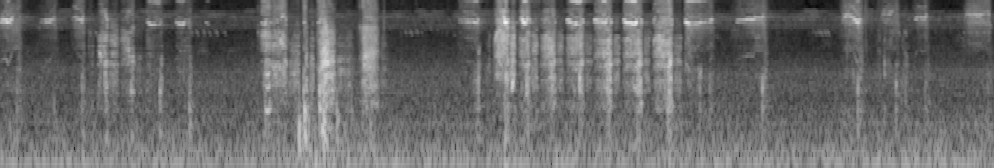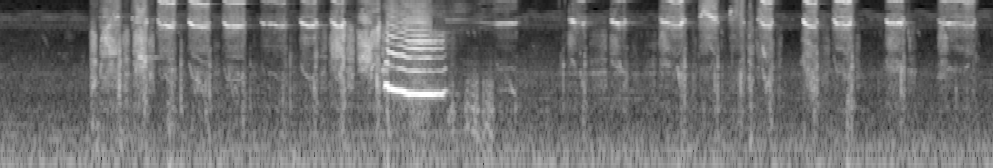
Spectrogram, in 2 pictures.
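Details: Dog, said to be begging, keeps up long series of high squeaky yips and cries, with one rising-and-falling whine in the middle, bursts coming in fast rhythmic runs.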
